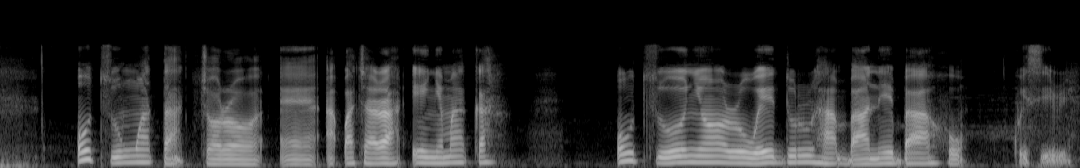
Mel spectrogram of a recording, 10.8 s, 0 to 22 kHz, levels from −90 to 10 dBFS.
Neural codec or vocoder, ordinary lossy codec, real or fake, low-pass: none; MP3, 64 kbps; real; 7.2 kHz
